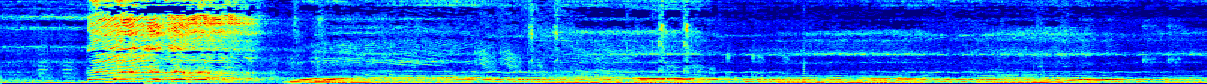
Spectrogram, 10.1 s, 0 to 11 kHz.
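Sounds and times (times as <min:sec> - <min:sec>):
men singing through microphones: 0:00.0 - 0:10.0.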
